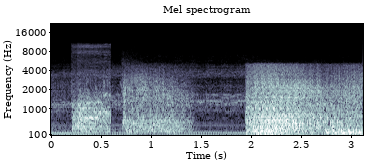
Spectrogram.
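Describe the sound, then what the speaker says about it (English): Bursts of synthetic cannon fire from an anti-tank cannon in the Commander Wars strategy game, a few distinct blasts ending in a louder sustained boom, faint and alone. "Oh, it's an anti-tank cannon."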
